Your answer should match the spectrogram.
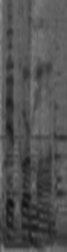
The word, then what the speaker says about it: bib gourmand: Listen, you'll always be my bib gourmand. – Very nice. Way to not pronounce the D.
